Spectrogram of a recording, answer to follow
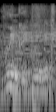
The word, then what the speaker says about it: Guin: Jadi teman-teman, jika penasaran dengan apa yang dibahas oleh Beli Doni di channel Guin ya, dibahasnya Guin atau Juin? Ya, Guin.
